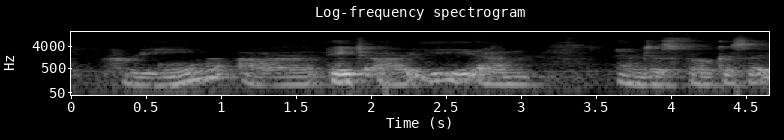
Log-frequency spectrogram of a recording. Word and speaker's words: Hreem: Now we'll do just a little bit of seed syllable chanting, and we'll just stick with Hreem, H-R-E-E-M.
